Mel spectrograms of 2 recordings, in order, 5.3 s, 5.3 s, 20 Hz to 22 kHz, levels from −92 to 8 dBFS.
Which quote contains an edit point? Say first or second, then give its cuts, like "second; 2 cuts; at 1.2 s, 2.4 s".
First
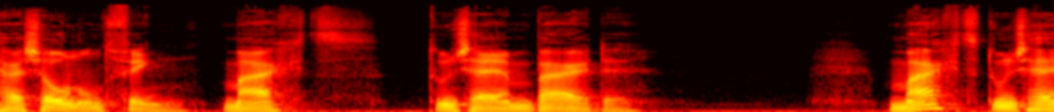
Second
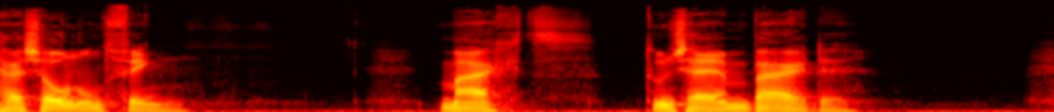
first; 1 cut; at 1.0 s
